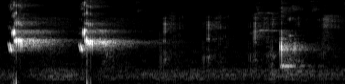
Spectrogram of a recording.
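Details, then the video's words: Mimicking lyrebird from Australia, a bird noted for copying camera shutters, saws and machine guns. Two sharp snapping clicks with ringing metallic tails, then fainter ticks and a final rasping burst. "Lyrebird Mimic sounds"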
